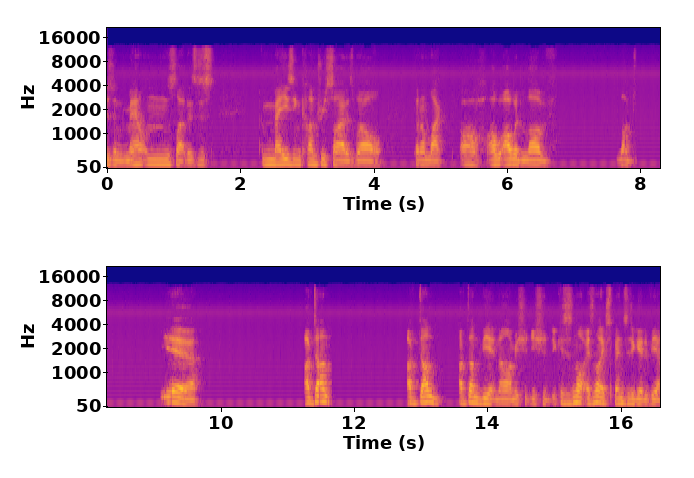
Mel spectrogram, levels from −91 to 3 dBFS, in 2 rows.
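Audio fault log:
throughout, mains buzz: a steady, raspy buzz sits roughly 25 dB under the speech, built from 60 Hz harmonics reaching kilohertz, as switching spikes leak in twice per mains cycle.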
